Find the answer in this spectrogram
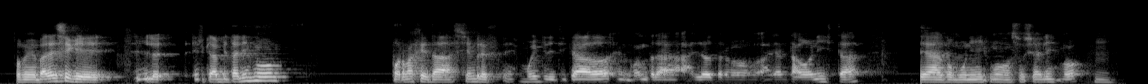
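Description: Using a normal speaking voice, a man talks at a fairly slow pace with a medium pitch, fairly even intonation, and big swings in loudness. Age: 20s. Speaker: economics student. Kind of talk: casual chat.

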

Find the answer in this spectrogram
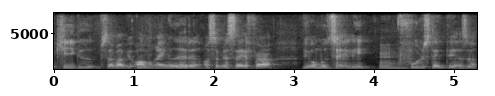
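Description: A man's high-pitched voice at a moderate pace, in a monotone, flat intonation, over noticeable background noise. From Copenhagen, Denmark. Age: 40s. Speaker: rapper. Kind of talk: interview. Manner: casual, filler-heavy.

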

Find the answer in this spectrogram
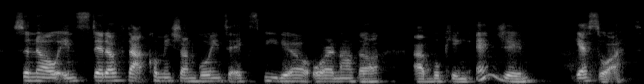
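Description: A woman with a Jamaican accent, a very deep, low pitch, a somewhat breathy quality and a moderate pace. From Jamaica, Clarendon parish. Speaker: success coach. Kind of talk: interview. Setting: video call. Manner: lively.

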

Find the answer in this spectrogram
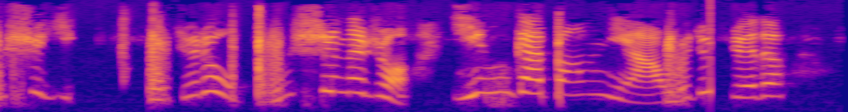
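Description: Her pitch rises and falls very widely. The woman keeps a fairly quick pace. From Sichuan, China. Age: 20s. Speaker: caller seeking relationship advice. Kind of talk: call-in advice chat. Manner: hesitant, many filler sounds.

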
